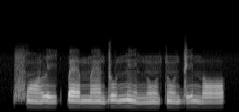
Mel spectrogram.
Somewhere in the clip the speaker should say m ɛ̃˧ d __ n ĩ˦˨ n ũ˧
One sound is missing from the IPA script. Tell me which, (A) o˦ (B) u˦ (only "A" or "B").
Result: B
